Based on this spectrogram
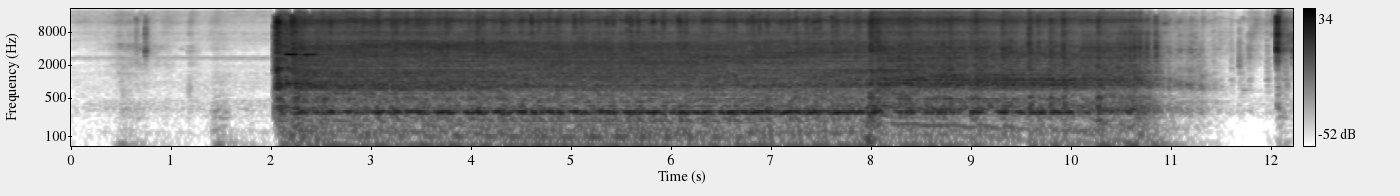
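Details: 2005 Yamaha GP1300R fuel-injected two-stroke jet ski, after swapping in a borrowed battery and gapping the spark plugs to 0.032 in stock spec, starts straight up and holds a steady, even buzzing drone about nine seconds without misses, then shuts off; running clean.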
